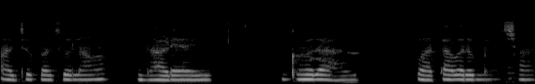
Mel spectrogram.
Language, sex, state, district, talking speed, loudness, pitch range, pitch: Marathi, female, Maharashtra, Chandrapur, 90 wpm, -37 LUFS, 210-230 Hz, 220 Hz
